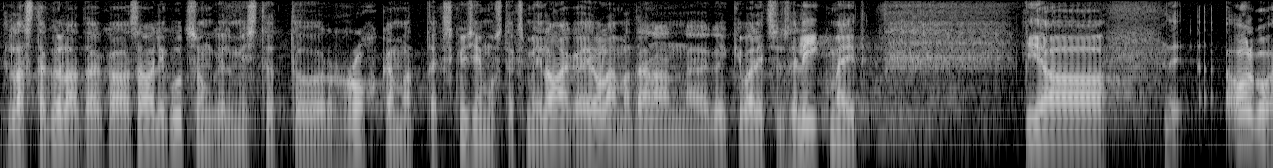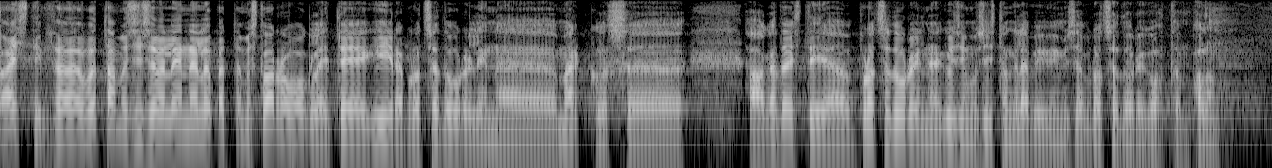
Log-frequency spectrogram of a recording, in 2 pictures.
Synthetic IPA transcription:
lɑst̪ɑkɯlɑd̪̥ɑɡ̥ɑsɑːlʲikut̪suŋɡ̥ylmist̪ɤt̪ːuro̞hke̞mɑt̪ːˑe̞kskysʲimust̪e̞ksme̞jlɑeɡ̥ɑe̞jo̞le̞mɑt̪ænɑnkɤjkːivɑlʲit̪suse̞liːkme̞jd̪̥ | jɑ | o̞lɡuæsʲt̪ivɤt̪ːˑɑmesisve̞ːle̞nːelɤpːˑe̞t̪ːˑɑmist̪vɑrːovo̞ːɡ̥lejt̪̚ːe̞ːkiːɾe̞pro̞t̪se̞d̪uːɾiline̞mærkːˑus | ɑɡ̥ɑt̪ɤest̪ipro̞t̪se̞d̪uːɾilinekysimusist̪uŋɡilæbiviːmisepro̞t̪se̞d̪uːɾiko̞ht̪ɑpɑlun

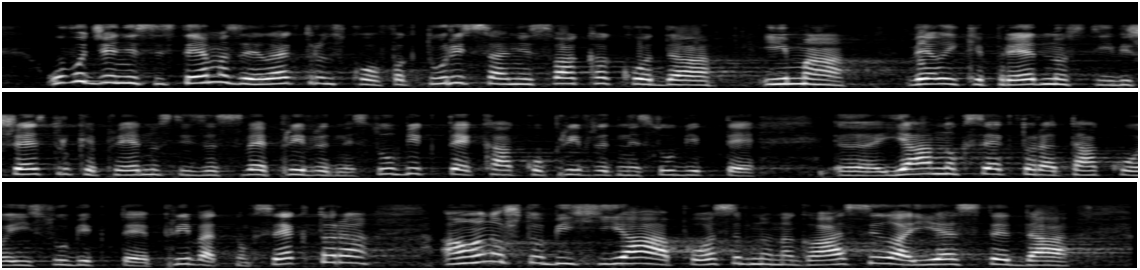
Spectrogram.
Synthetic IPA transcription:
uʋo̞d͡ʑe̞ɲe̞sist̪e̞ːmazaele̞kt̪ɾo̞nsko̞fakt̪uɾisaɲe̞sʋakaːko̞d̪aima | ʋe̞like̞pɾe̞ːd̪no̞st̪iːʋiʃest̪ɾuke̞pɾe̞ːd̪nost̪izasʋe̞pɾiʋɾe̞d̪ne̞subje̞kt̪e̞kako̞pɾiʋɾe̞d̪ne̞subje̞k̚t̪e̞ | jaːʋno̞ɡse̞kt̪o̞ɾat̪ako̞isubje̞kt̪e̞pɾiʋaːt̪no̞ɡ̥se̞kt̪o̞ɾa | ao̞no̞ʃt̪o̞bixjaːpo̞ːse̞bno̞naɡlˠaːsilˠajest̪ed̪a

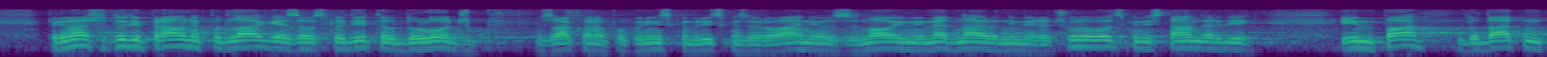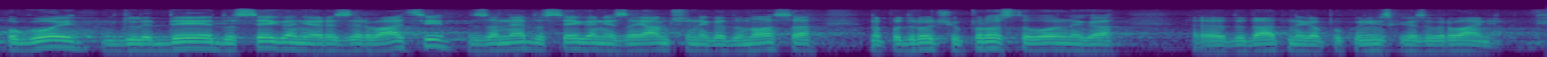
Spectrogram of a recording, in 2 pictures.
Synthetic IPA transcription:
pɾinaʃɛt̪uːd̪ipɾawnɛpɔd̪laːɡɛzausklad̪it̪ɛwd̪ɔloːd͡ʒp | zaːkɔnapɔkɔjninskɛmɔlit̪skɛmzaʋaɾɔʋanjuznɔʋimimɛd̪naːɾɔd̪nimiɾat͡ʃunɔʋot̪skimist̪and̪aɾd̪i | impad̪ɔd̪aːt̪ənpɔɡojɡlɛd̪ed̪ɔseːɡanjaɾɛzɛɾʋaːt̪sijzanɛd̪ɔseːɡanjɛzajamt͡ʃɛnɛɡad̪ɔnɔːsa | napɔd̪ɾoːt͡ʃjupɾost̪ɔʋolnɛɡa | d̪ɔd̪aːt̪nɛɡapɔkɔjninskɛɡazaʋaɾɔʋaːnja

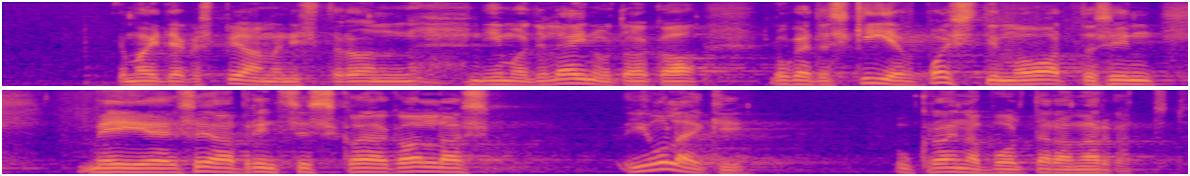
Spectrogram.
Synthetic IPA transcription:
jɑmɑejt̪iɑkɑ̥spe̞ɑminist̪e̞ɾo̞nniːmo̞d̪ilæjnud̪̥ɑɡ̥ɑluɡ̥e̞d̪̥eskiːe̞vpo̞sʲt̪imɑvɑːt̪ːˑɑsin | me̞jesɤ̞jɑprint̪seskɑjɑkɑlːɑs | e̞jo̞le̞ɡi | ukrɑjnɑpo̞ːlt̪ːˑæɾɑmærɡ̥ɑt̪ˑːu̥d̪̥

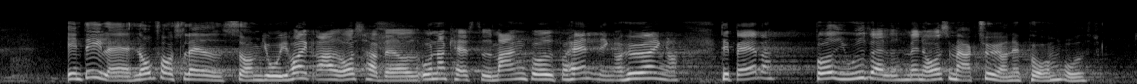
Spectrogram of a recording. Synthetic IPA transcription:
e̝nd̥e̝̰ːlælɒʊfɒːslɛ̰ːɪð̞̩ˠsɒ̽mjo̝iɦɒ̽ɪ̰ɡ̥ʁɑ̰̈ːð̞ˠɒ̽səhɑ̈ʋæːɐð̞ˠɔ̽nɐkʰæsd̥ð̞̩ˠmɑ̈ŋəb̥ɔ̽ːð̞ˠəfɒ̽ɦæn̰le̝ŋɒɦøːeŋɐ | d̥e̝b̥æd̥ɐ | b̥ɔ̽ːð̞ˠiuð̞ˠʋæl̰ð̩ˠmenɒ̽səmeɑ̈ɡ̥̚t͡sʰø̰ːɐnəpʰɒ̽ɒ̽mʁɔ̽ːð̞ˠð̩ˠ

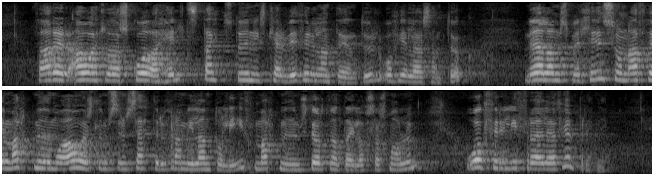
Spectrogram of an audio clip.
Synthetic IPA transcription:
θaɾɛɾa̰ːwvajt̪laðaðskɔːðaɦejlt̪st̪ajht̪st̪ʏðniŋscʰɛɾvɪfɪɾɪɾlant̪ɛːɣʏnt̪ʏɾɔ̰ɣfjɛːlɛɣasamt̪ʰœːk | mɛːðalansmɛðl̥ɪðsjownaaːv̥θejmar̥kmɛːðʏmɔɣaːwhœst̪lʏmsɛmsɛht̪ʏɾʏfɾamːilant̪ɔliːfmar̥kmɛːðʏmst̪jowɾt̪nalt̪ailɔsasmaːwlʏm | ɔɣfɪɾɪɾliːfɾajðɪlɛɣafjœlpɾɪht̪nɪ

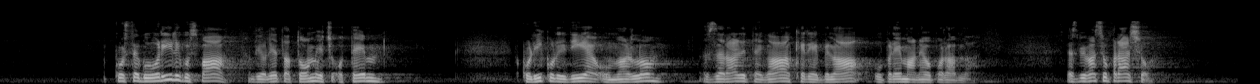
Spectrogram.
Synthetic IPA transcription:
kɔst̪ɛɡɔʋɔɾiːliɡospad̪ioleːt̪at̪oːmit͡ʃɔt̪eːm | kɔlikɔljud̪iːjɛʔuməɾlɔzaɾaːd̪it̪ɛɡakeɾjɛbilaɔpɾeːmanɛupɔɾaːbna | jəs̚biʋasupɾaːʃaw

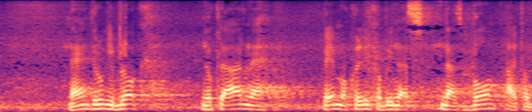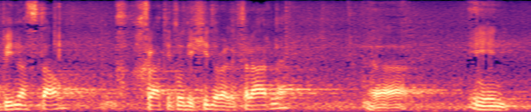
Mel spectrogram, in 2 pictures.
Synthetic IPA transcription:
nɛd̪ɾuːɡiblok | nuklɛaɾnɛ | ʋeːmɔkolikɔbinasnasboalpabinast̪aw | xkɾaːt̪it̪uːd̪ixiːd̪ɾɔɛlɛk̚t̪ɾaɾnɛ | in

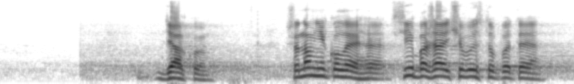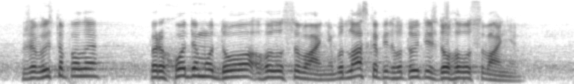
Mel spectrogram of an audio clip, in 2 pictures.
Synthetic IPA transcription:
dʲakʊjʊ | ʃɐnɔwnʲikɔlˠɛɦɪw̥sʲibɐʒɑjʊt͡ʃɪʋɪst̪ʊpɪt̪ɪwʒɛʋɪst̪ʊpɪlˠɪ | peɾexɔd̪ɪmɔd̪ɔɦɔlˠɔsʊʋɑnʲːɐbʊd̪lˠɑskɐpʲid̪ɦɔt̪ujt̪esʲd̪ɔɦɔlˠɔsʊʋɑnʲːɐ̰

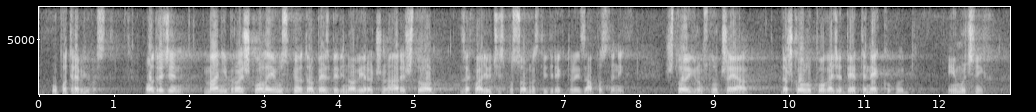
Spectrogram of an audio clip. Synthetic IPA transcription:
upo̞t̪ɾebʎiʋo̞st̪ | o̞d̪ɾe̞d͡ʑe̞nmaɲibɾoːjʃko̞ːlajeuspe̞od̪aobe̞zbje̞d̪ino̞ʋieɾat͡ʃunaːɾeʃt̪o̞zaxʋaʎujut͡ɕispo̞so̞ːbnost̪id̪iɾek̚t̪o̞ɾaizapo̞sle̞nix | ʃt̪o̞iɡɾo̞mslˠut͡ʂaja | d̪aʃko̞ːlˠupo̞ɡad͡ʑad̪eːt̪e̞ne̞ko̞ɡod̪ | imut͡ɕnix

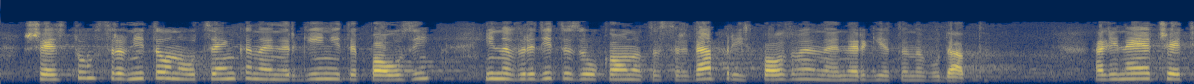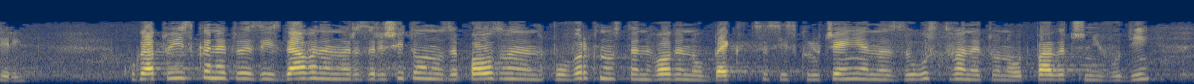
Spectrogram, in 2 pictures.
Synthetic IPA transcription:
ʃɛst̪osɾɐvnit̪ɛlˠnəot̪sɛŋkənɐɛnɛɾɡʲijnit̪ɛpɔlˠziː | nɐvɾɛd̪it̪ɛzɐokɔlˠnət̪əsɾɛd̪apɾiːspɔlˠzvɐnɛnɐɛnɛɾɡ̟ʲijət̪ənɐvod̪at̪ə | ɐlinɛjət͡ʃɛt̪iɾi | koɡat̪oiskənɛt̪oɛzɐizd̪avɐnɛnɐɾəzɾɛʃit̪ɛlˠnozɐpɔlˠzvɐnɛnɐpovɤɾxnost̪ɛnvɔd̪ɛnobɛkt̪sɐsisklʲut͡ʃɛniɛnɐzɐust̪vɐnɛt̪onɐot̪pad̪ət͡ʃnivod̪i

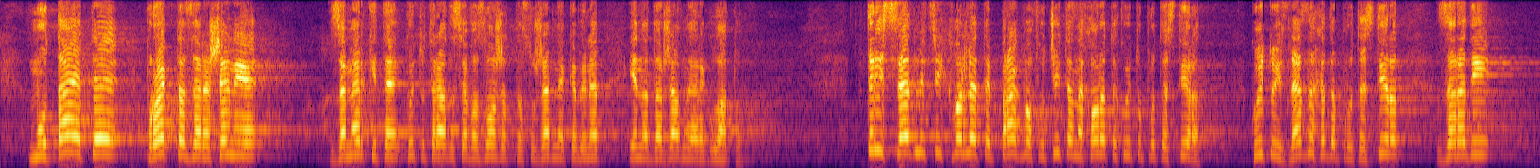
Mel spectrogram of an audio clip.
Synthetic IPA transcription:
mot̪aɛt̪ɛpɾoɛk̚t̪əzɐɾɛʃɛnijɛ | zɐmɛɾkit̪ɛkoit̪ʊt̪ɾʲavəd̪ɐsɛvɐzlˠɔʒət̪̚nɐslˠʊʒɛbnijəkɐbinɛt̪inɐd̪ɐɾʒavnijəɾɛɡulˠat̪oɾ | t̪ɾisɛd̪mit̪sixvɤɾlʲɐt̪ɛpɾaɡvɐfʊt͡ʃit̪ɛnɐxɔɾɐt̪əkoit̪ʊpɾot̪ɛst̪iɾɐt̪̚ | koit̪ʊizlɛznɐxɐd̪ɐpɾot̪ɛst̪iɾət̪zɐɾɐd̪i

